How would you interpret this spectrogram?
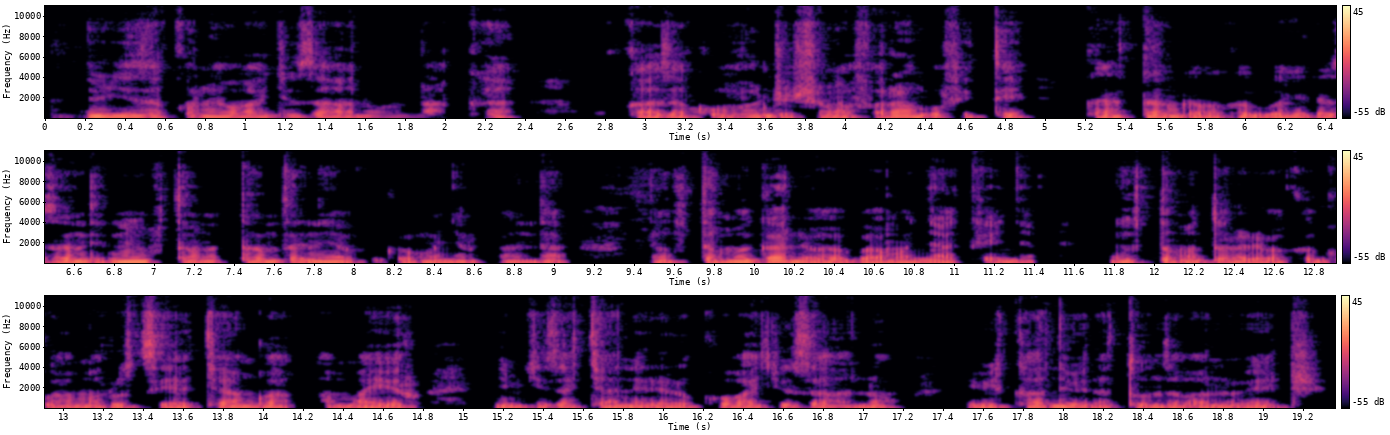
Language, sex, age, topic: Kinyarwanda, female, 18-24, finance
